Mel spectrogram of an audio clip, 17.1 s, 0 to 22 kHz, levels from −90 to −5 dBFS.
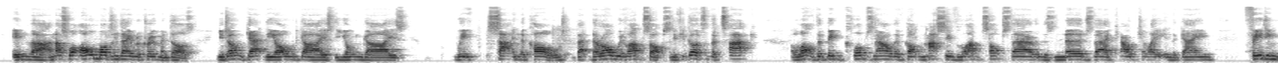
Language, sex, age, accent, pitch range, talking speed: English, male, 30-49, British, 140-185 Hz, 195 wpm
